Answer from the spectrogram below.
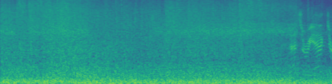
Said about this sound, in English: That's a reactor breach.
